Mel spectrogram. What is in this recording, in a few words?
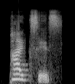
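"pyxis", Indian English; Dictionary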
